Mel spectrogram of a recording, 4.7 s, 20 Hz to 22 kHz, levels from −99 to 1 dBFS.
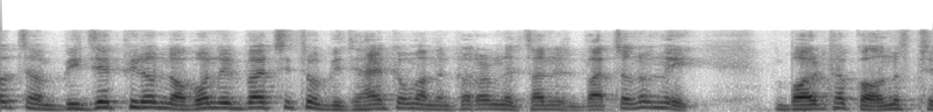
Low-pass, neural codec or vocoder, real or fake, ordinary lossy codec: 7.2 kHz; codec, 16 kHz in and 24 kHz out, 0.6 kbps, FocalCodec, streaming, 2048 codes; fake; none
